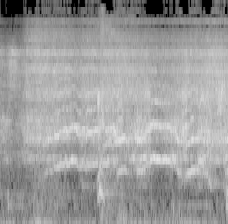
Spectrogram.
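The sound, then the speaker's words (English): A bass shofar blown in one long, strained, raspy blast, its pitch wavering and bending throughout, loud and steady with no talking over it. “This is bass shofar.”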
